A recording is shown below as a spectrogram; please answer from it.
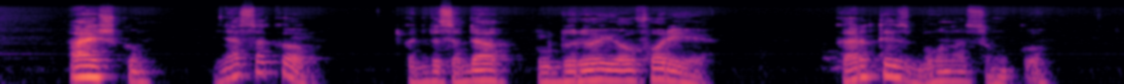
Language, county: Lithuanian, Šiauliai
